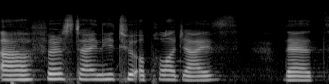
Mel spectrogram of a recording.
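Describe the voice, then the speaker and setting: A woman speaks in a Chinese accent at a very slow pace. Her intonation is monotone and flat. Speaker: real estate panelist. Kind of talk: conference panel discussion; reading from a script.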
